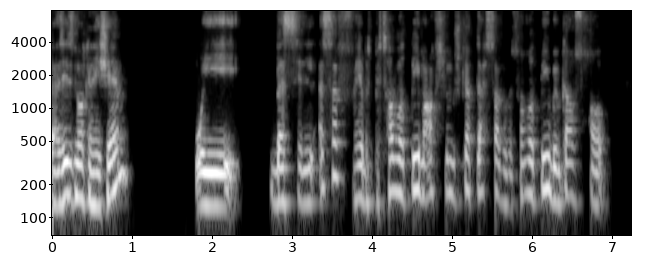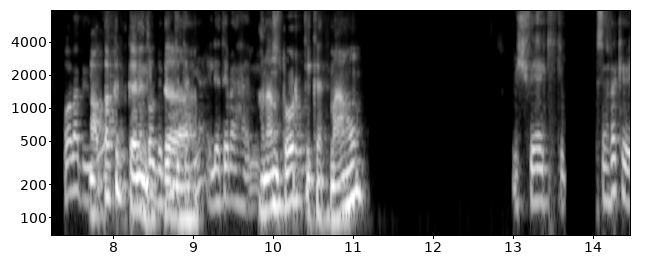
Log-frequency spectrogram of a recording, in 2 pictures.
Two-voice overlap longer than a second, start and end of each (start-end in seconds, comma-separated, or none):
7.7-9.1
